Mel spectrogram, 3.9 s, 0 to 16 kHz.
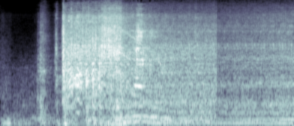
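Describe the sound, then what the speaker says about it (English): A 2010 Honda Odyssey engine cranks briefly and then catches, settling into a steady, close idle. "let's go crank it up to see if I have charging"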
